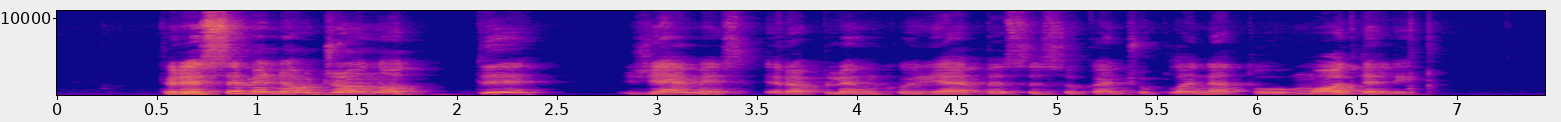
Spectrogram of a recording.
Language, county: Lithuanian, Marijampolė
